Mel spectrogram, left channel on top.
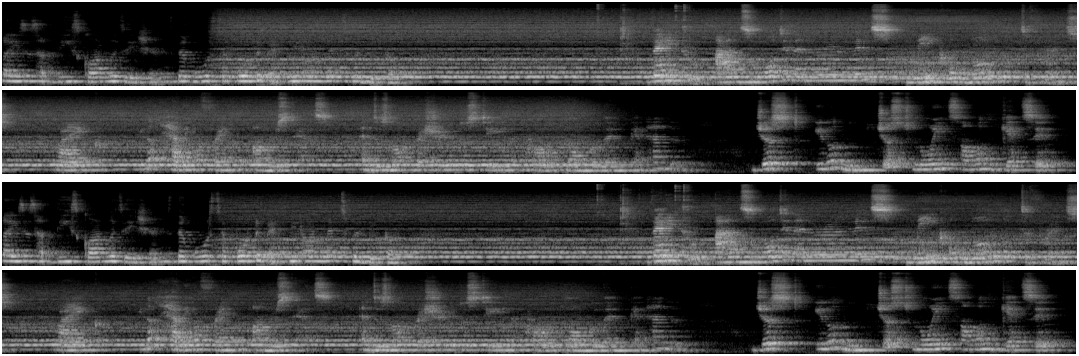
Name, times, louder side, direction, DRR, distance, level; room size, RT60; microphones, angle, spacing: voice 1, 0.0-4.0, right 1 dB, 55° right, 2 dB, 0.8 m, -22 dB
sound 1, 2.0-17.3, left 2 dB, 45° left, 0.8 m, -25 dB
voice 2, 6.2-10.9 11.2-11.8 12.1-14.1 14.3-17.6 18.2-21.3, equal, 5° right, -7 dB, 2.7 m, -24 dB
9.8 x 4.8 x 3.3 m, 0.79 s
head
